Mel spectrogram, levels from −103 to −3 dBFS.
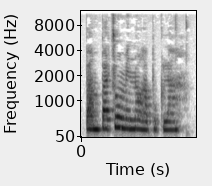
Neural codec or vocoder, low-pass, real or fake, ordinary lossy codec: none; 10.8 kHz; real; AAC, 64 kbps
